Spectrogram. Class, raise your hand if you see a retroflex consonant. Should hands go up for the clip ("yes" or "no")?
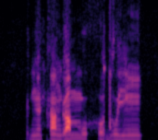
no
